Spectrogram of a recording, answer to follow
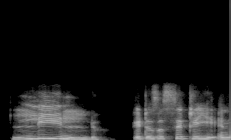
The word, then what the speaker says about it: Lille: So you will not say Lille or Lily. It is going to be pronounced as Lille.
